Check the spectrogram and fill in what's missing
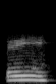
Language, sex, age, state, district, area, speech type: Bodo, female, 45-60, Assam, Chirang, rural, conversation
